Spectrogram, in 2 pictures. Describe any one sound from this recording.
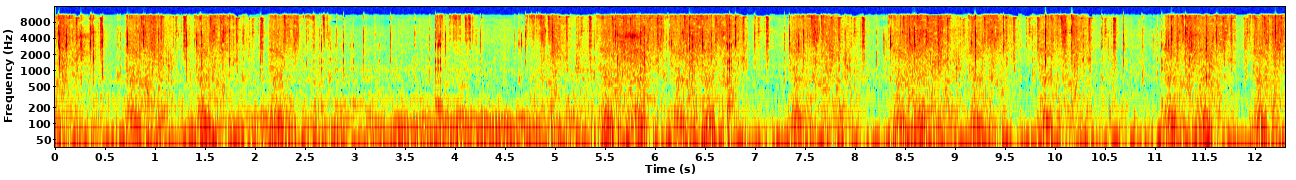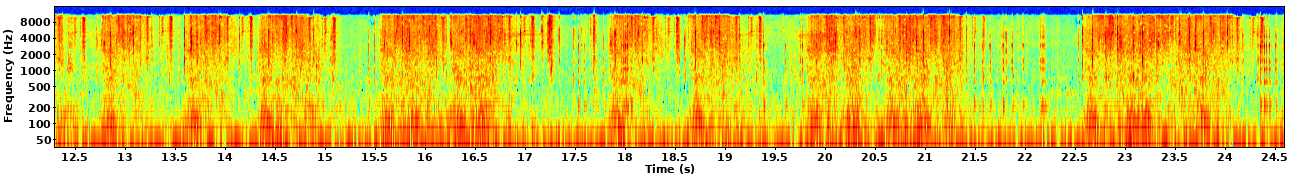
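Building pieces clack into place in a video game.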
